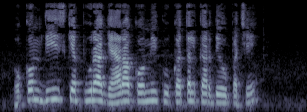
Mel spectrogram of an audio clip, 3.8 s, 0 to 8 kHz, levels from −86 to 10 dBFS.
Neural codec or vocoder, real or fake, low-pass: none; real; 7.2 kHz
